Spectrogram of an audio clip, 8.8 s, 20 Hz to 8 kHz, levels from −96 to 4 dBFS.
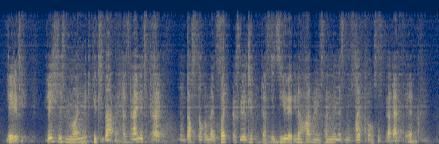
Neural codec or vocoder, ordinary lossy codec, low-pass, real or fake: codec, 44.1 kHz, 0.9 kbps, DAC; none; 7.2 kHz; fake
